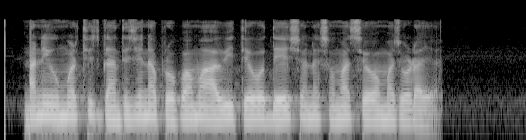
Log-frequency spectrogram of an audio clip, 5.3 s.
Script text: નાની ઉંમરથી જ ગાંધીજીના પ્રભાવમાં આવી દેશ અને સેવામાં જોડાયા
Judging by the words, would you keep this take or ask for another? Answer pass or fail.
fail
